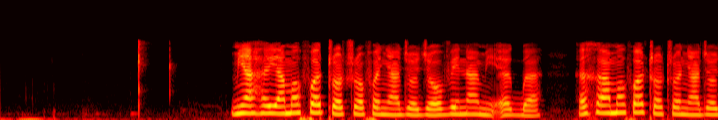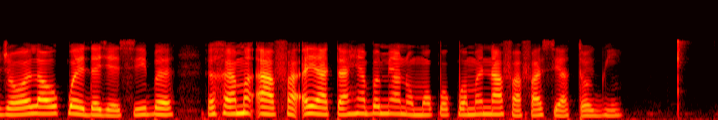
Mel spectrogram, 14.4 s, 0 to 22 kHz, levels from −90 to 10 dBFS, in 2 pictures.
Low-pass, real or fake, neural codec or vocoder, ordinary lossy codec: 5.4 kHz; real; none; none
